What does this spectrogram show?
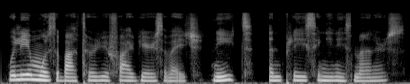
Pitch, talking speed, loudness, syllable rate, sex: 180 Hz, 205 wpm, -18 LUFS, 5.4 syllables/s, female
